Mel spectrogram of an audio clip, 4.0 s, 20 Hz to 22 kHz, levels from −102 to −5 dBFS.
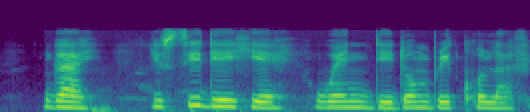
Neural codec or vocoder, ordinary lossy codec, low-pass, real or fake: none; none; 7.2 kHz; real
